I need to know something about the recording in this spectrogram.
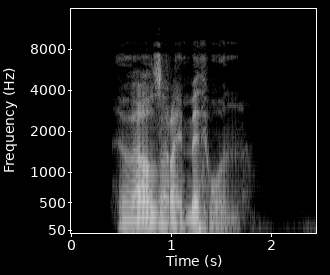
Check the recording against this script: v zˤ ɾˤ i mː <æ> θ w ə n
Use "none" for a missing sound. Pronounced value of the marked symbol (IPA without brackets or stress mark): æ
